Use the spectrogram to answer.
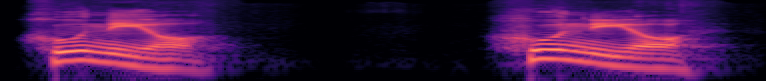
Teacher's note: let's breathe that J a little bit, almost like an H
